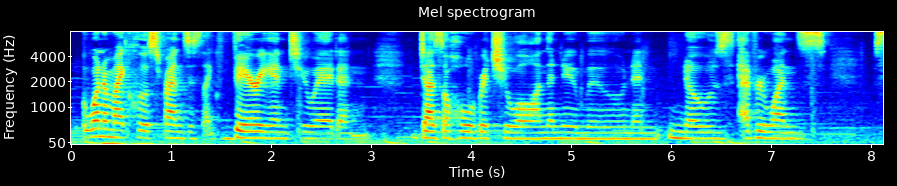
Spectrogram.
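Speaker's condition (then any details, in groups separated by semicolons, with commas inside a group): No condition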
